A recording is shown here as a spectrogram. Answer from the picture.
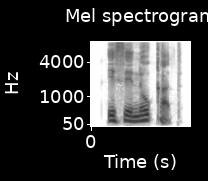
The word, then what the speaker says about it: isinukat: Isinukat ko ang uniforme. Isinukat ko ang uniforme. The first word is isinukat. Isinukat. Isinukat. Isinukat is spelled as I-S-I-N-U-K-A-T.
